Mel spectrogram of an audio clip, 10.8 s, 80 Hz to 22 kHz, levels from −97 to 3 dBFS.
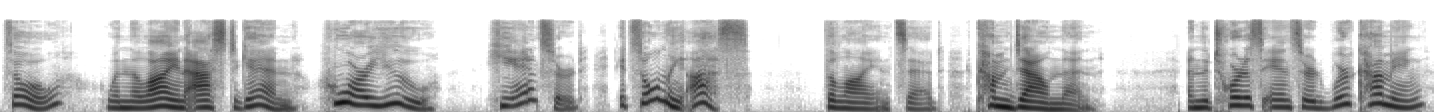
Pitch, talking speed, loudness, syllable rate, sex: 230 Hz, 145 wpm, -18 LUFS, 4.7 syllables/s, female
